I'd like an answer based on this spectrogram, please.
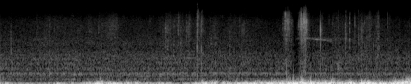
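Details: Honey bees in a nuc colony working to make it through winter, heard while the hive boxes are opened for a winter inspection: a low, steady hum under rumbling handling thuds, with a few sharp knocks near the middle.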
